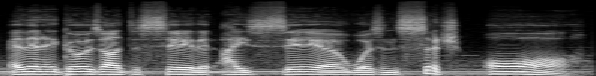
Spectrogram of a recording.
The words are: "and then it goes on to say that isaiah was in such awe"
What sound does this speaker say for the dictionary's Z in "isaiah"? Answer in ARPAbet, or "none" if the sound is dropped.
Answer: Z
